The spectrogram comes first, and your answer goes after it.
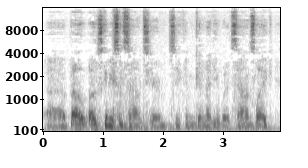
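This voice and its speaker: Low-pitched man, halting casual demo talk. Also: lively intonation, warm tone, slight background noise. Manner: hesitant, halting, thinking aloud. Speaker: gear reviewer demonstrating a guitar effects pedal.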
